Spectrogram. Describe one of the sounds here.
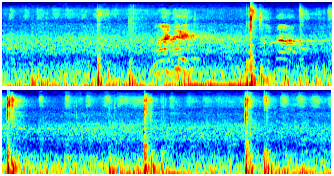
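A football is kicked with sharp thumps.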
